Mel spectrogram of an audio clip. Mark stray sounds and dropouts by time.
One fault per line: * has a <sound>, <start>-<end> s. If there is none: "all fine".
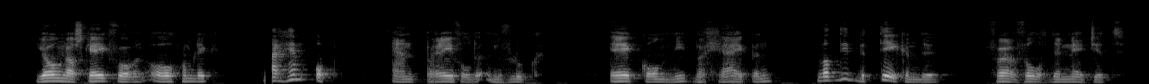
* has a dropout, 2.6-2.7 s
